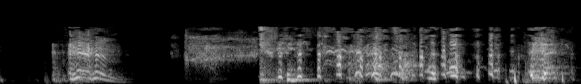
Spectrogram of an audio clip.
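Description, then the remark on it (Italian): A short vocal burst, then a raspy, deliberate preparatory cough and throat clearing, followed by a few seconds of dense, chuckling vocal sounds. “Il colpo di tosse preparatorio.”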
